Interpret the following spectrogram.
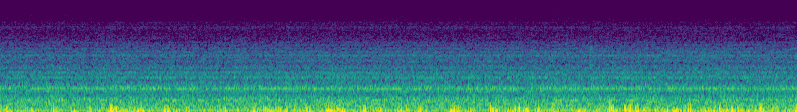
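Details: Geneva infrared quartz element space heater, electronic control, after full warm-up with elements switched off by remote for cool-down: soft steady whoosh and faint constant hum, no scraping or ticking; cooling fan runs normally.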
